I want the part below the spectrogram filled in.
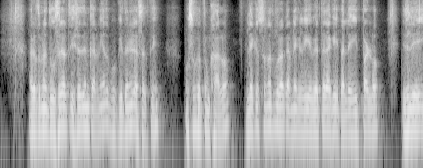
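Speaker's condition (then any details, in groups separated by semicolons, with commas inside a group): No condition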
